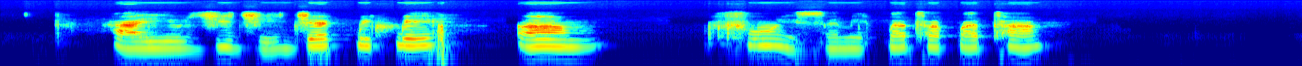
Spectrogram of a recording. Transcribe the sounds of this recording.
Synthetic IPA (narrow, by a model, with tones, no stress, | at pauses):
a˨ji˨o˨d͡ʒi˧d͡ʒi˨˦d͡ʒɛ˦k͡pi˦k͡pe˦ | ã˦m̩˦ | fũ˦i˦˨sɛ̃˨mĩ˧k͡pa˦tʰa˦k͡pa˦tʰa˦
